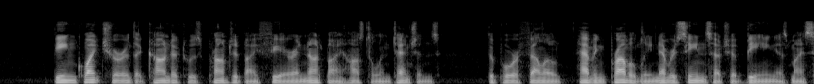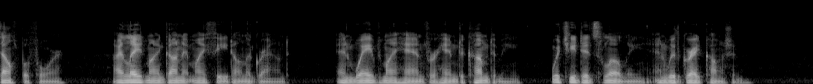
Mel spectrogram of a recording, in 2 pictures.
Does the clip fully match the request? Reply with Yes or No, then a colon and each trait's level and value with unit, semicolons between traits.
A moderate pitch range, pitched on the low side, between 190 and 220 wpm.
Yes: average, 3.0 semitones; very low, 80 Hz; fast, 205 wpm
